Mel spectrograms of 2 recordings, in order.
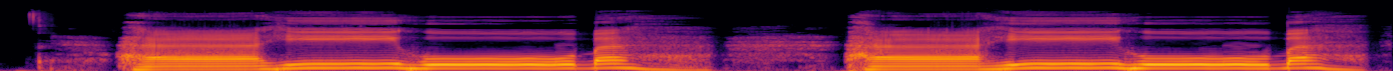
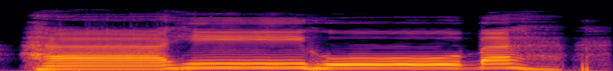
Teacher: Ha besar itu dilafazkan dari tenggorokan kita yang paling pangkal di sini. Nafasnya karakternya biasa. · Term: H besar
